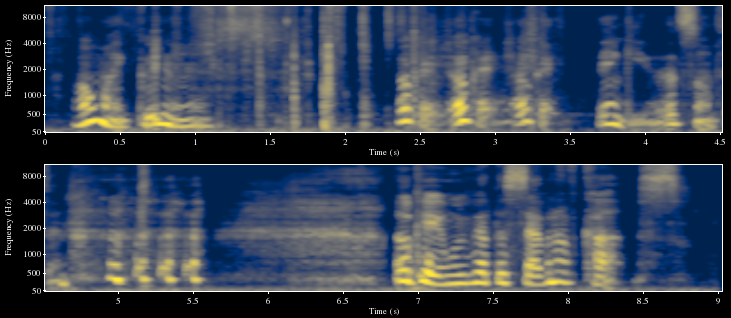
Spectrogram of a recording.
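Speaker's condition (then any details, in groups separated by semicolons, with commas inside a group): No condition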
